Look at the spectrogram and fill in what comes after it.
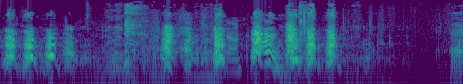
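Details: Siberian Husky doing zoomies in falling snow, giving a run of short, loud barking yelps in uneven bursts, some rising and wavering into a howl-like woo, then a brief pause before another call.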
